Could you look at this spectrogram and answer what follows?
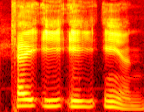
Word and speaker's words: keen: King and 15. King. K-E-E-N. Not king, but keen.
